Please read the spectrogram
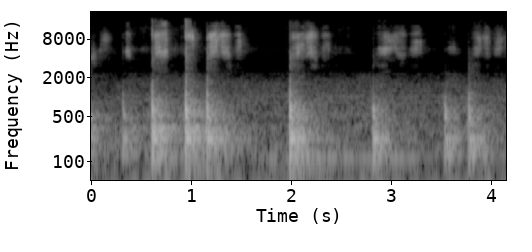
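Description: Stylus writing on the glass face of an interactive whiteboard display: a string of about nine irregular sharp taps with brief strokes between them.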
